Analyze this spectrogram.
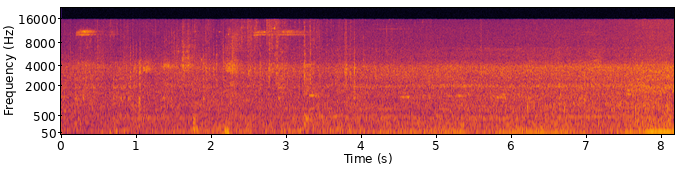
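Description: Mercedes-AMG SL roadster's engine rumbling low as it rolls slowly along a city street, over traffic noise, getting louder near the end as the car comes close.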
